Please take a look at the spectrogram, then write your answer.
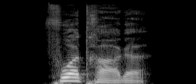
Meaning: inflection of vortragen: 1. first-person singular dependent present 2. first/third-person singular dependent subjunctive I
- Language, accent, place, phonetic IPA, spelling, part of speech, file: German, Germany, Berlin, [ˈfoːɐ̯ˌtʁaːɡə], vortrage, verb, De-vortrage.ogg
